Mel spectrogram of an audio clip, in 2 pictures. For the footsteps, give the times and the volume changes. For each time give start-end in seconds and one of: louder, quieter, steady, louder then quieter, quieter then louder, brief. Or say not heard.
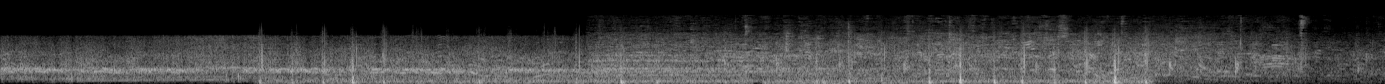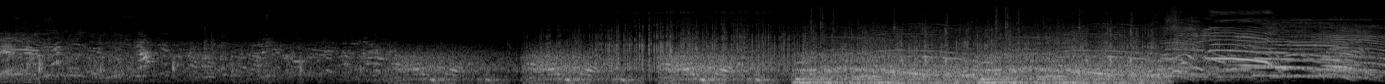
2.5-11.6 steady.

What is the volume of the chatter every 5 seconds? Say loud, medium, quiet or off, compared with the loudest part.
loud, loud, loud, medium, loud, loud.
